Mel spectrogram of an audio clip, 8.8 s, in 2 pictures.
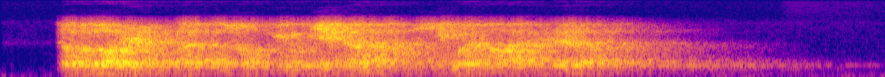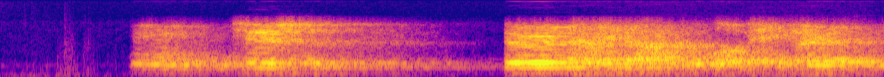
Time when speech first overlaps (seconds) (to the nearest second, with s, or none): none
